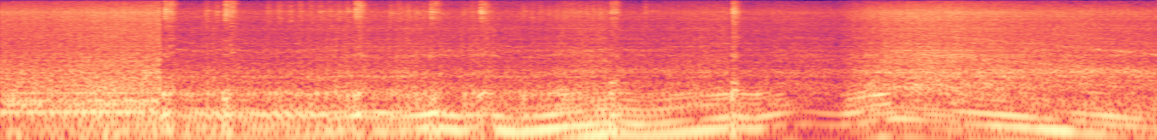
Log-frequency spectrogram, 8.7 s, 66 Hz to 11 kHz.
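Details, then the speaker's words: Citroën 2CV (Project Elly) on the road after revival: uneven, stumbling flat-twin beat with speed drops, misfiring; owner fears the brand new condenser and suspects the ignition coil, planning to swap coils. Not confirmed. "sincerely hope that isn't the brand new condenser I've just fitted. I'm going to try changing the coil again. I think I need a new one."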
